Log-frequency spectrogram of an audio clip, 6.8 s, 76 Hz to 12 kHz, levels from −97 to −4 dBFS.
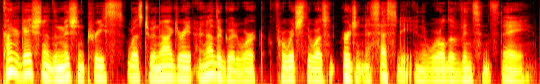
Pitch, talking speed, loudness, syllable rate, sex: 105 Hz, 220 wpm, -19 LUFS, 6.3 syllables/s, male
